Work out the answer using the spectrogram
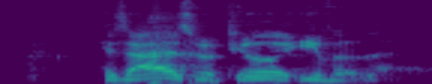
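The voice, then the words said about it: Imitates a movie character's voice. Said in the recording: “my Loomis impression”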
